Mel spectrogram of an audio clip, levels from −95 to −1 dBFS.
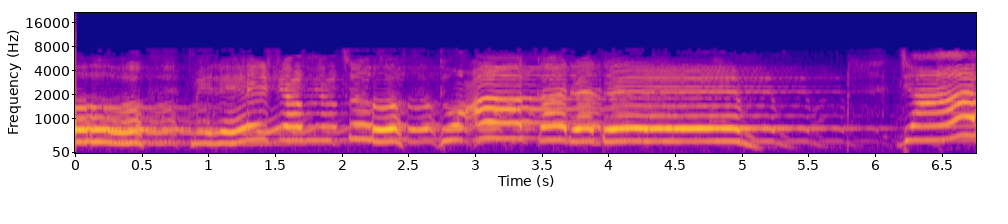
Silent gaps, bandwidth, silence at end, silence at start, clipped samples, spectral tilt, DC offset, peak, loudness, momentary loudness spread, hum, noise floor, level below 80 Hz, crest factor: none; 7.4 kHz; 0 s; 0 s; under 0.1%; -2.5 dB/octave; under 0.1%; -8 dBFS; -22 LUFS; 14 LU; none; -48 dBFS; -78 dBFS; 14 dB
